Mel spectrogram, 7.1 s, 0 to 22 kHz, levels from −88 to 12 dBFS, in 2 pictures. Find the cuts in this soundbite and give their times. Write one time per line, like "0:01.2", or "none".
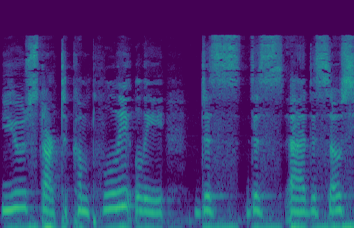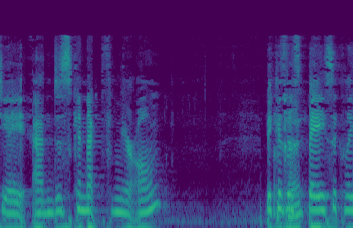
none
